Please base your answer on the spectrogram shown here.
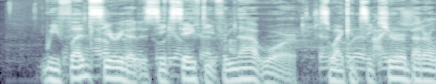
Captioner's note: through translator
